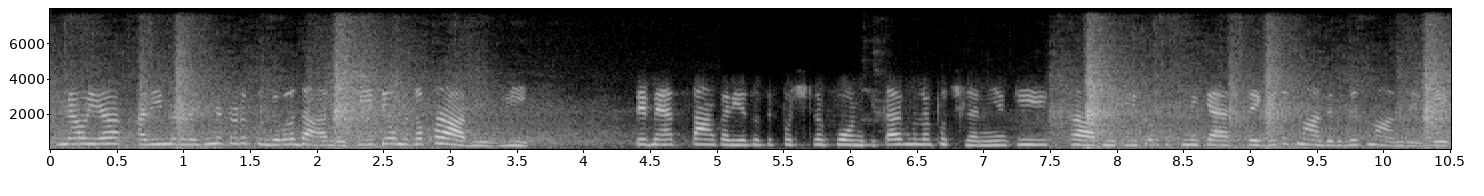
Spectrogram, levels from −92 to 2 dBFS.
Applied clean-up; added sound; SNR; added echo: none; Mechanisms; 7 dB; none.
